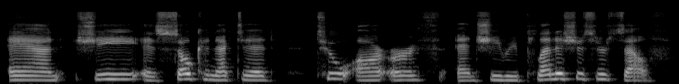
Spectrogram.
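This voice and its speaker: Slow-paced woman hosting an interview. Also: mid-range voice. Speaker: host, interviewer.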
